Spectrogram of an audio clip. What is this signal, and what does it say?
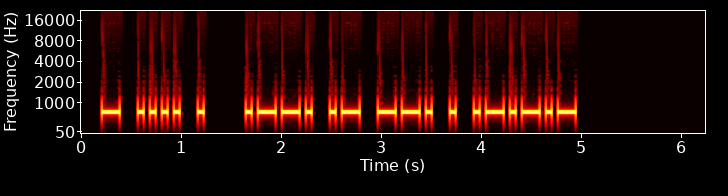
Morse code, heard as a keyed tone, about 20 wpm, 700 Hz. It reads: THE PAGE.
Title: Sentences with 4-Word Phrases - Spoken Beginning - 20wpm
